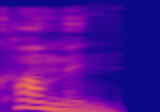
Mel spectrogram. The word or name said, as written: kommen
